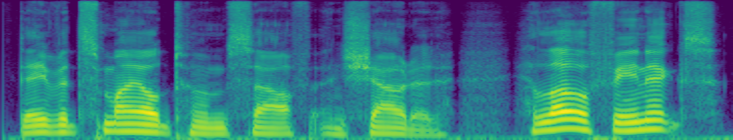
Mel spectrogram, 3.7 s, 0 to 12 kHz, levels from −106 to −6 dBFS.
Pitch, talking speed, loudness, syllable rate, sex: 120 Hz, 130 wpm, -17 LUFS, 4.5 syllables/s, male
